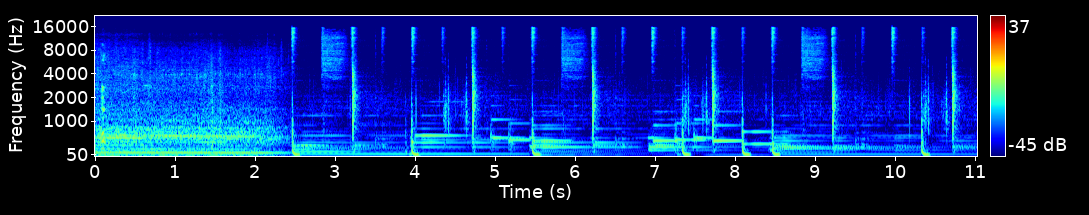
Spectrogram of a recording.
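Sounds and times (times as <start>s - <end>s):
car engine running: 0.0s - 2.6s
road noise: 0.0s - 4.6s.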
